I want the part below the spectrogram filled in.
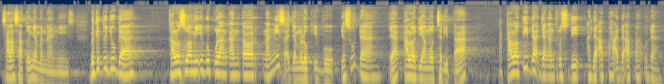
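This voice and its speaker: A man preaching a sermon with a Sundanese accent, lively, sometimes jumping into high mimicking voices. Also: moderate pace. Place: large mosque hall. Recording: long reverb of mosque hall.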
